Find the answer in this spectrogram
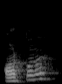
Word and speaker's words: Orphana: much thank you and i mispronounced your name apparently it's orphana it means to give yeah well thanks for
